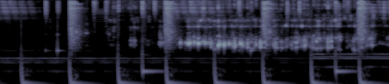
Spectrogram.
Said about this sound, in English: There we go. Strong coffee pour.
